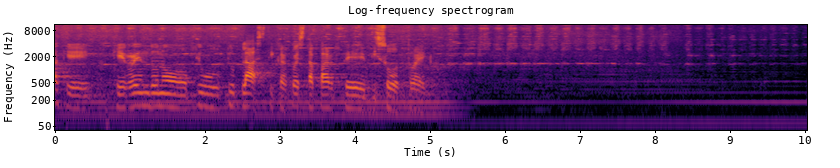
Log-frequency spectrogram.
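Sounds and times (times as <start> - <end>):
rubbing strokes on marble: 0.0 - 10.0.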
